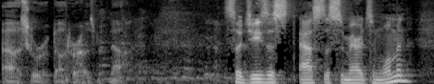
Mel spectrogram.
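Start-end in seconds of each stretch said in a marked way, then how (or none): 0.0-1.1 low, deep, hushed whisper. Speaker retelling Jesus and the Samaritan woman voices the Father, the Father's lower voice. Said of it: "It might have been a lower voice".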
